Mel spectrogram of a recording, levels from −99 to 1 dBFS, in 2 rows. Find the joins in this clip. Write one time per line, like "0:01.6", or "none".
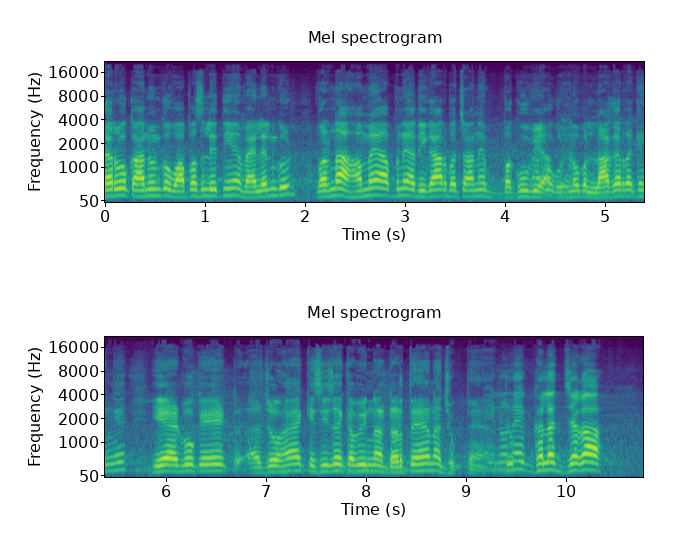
0:04.5
0:09.4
